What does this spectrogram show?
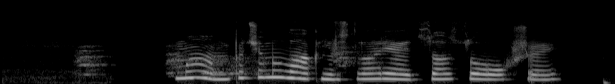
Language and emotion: Russian, sad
